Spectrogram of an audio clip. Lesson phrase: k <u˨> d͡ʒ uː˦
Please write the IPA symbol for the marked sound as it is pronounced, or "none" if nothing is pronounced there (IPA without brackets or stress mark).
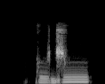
u˨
